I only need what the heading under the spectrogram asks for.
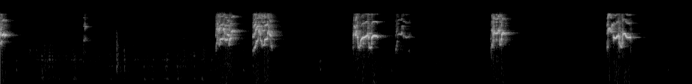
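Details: Rosy-faced lovebird, a pet parrot, uttering harsh high chirps singly and in pairs, spaced about a second apart after a quieter start, with silence between.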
